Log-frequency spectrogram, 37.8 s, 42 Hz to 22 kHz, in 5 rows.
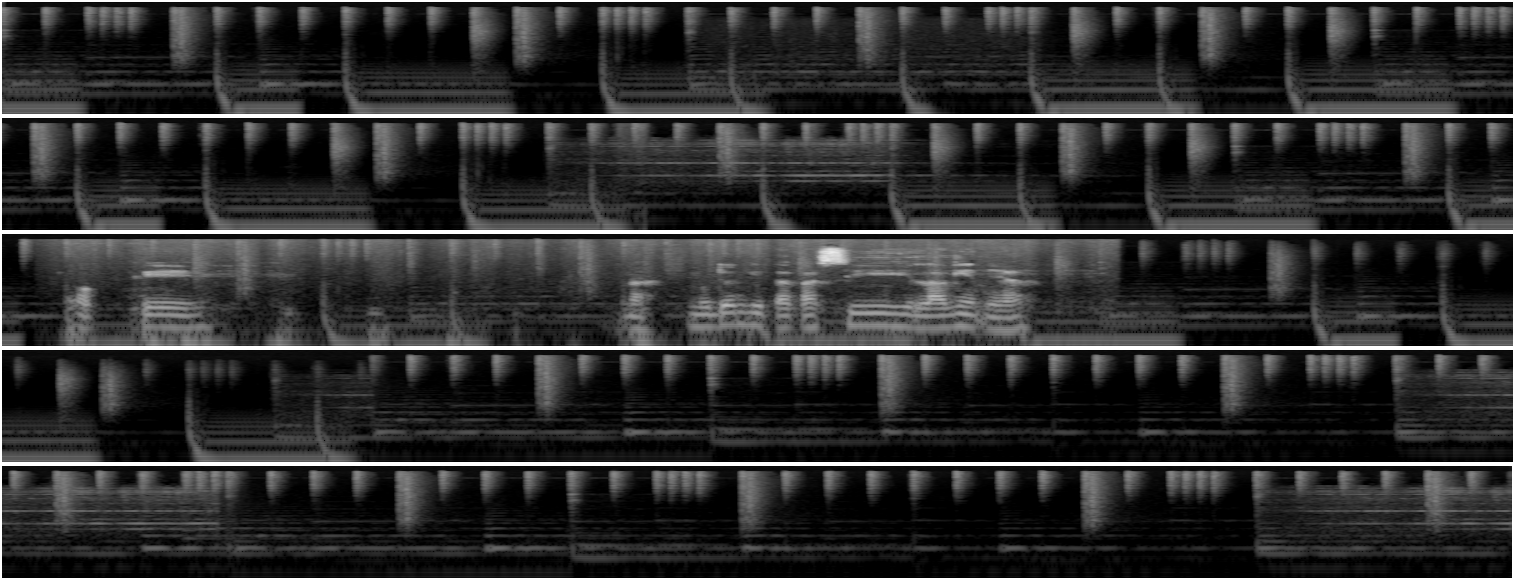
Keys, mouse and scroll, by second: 0.6 ctrl+t, 1.3 alt+scroll up 1, 2.2 space, 3.4 alt+scroll up 1, 4.9 ctrl+click, 9.4 alt+scroll down 1, 12.1 ctrl+click, 15.8 ctrl+e, 16.6 alt+scroll down 1, 17.4-17.9 alt+scroll down 1, 17.9 alt+scroll up 1, 37.5 ctrl+t.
